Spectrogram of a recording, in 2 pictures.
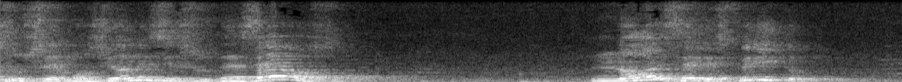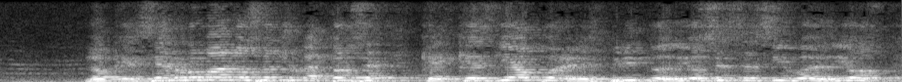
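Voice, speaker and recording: Man, fervent sermon, rhetorical questions, high voice, distant mic in a very echoey church. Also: warm tone, slight background noise. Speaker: preacher. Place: church hall.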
